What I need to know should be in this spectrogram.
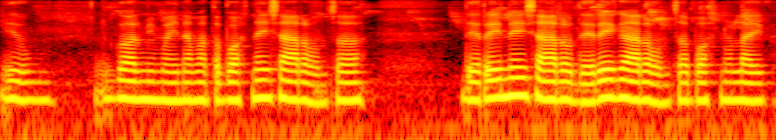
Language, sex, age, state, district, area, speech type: Nepali, female, 60+, West Bengal, Jalpaiguri, urban, spontaneous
